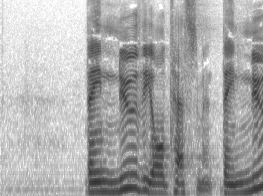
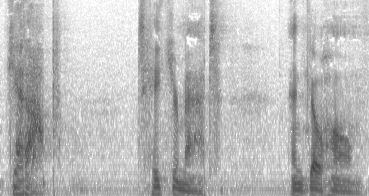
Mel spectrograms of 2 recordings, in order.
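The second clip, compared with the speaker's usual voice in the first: hushed command; 8 semitones lower, 10 dB quieter than usual. Acted. Jesus's gentle command, retold.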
